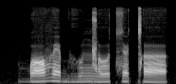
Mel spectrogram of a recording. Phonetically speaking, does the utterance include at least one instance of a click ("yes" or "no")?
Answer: yes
